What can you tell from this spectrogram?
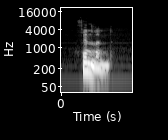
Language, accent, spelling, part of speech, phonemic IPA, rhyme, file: English, US, Finland, proper noun, /ˈfɪn.lənd/, -ɪnlənd, En-us-Finland.ogg
- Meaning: A Nordic country having borders with Sweden, Norway and Russia in Europe. Official name: Republic of Finland. Capital: Helsinki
